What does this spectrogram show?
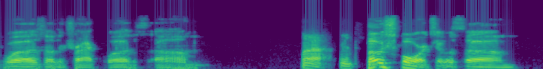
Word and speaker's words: Mosport: Most sports. It was everybody call it Mosport, Mosport, but it was most sport was the proper pronunciation.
